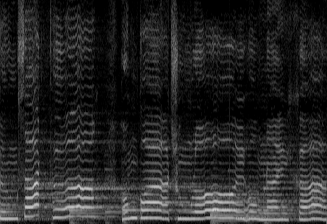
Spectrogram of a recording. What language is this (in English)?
Vietnamese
